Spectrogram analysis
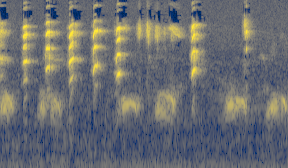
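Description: Black-winged Stilt giving sharp, yelping kek notes about three times a second, mixed with lower, softer nasal notes.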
